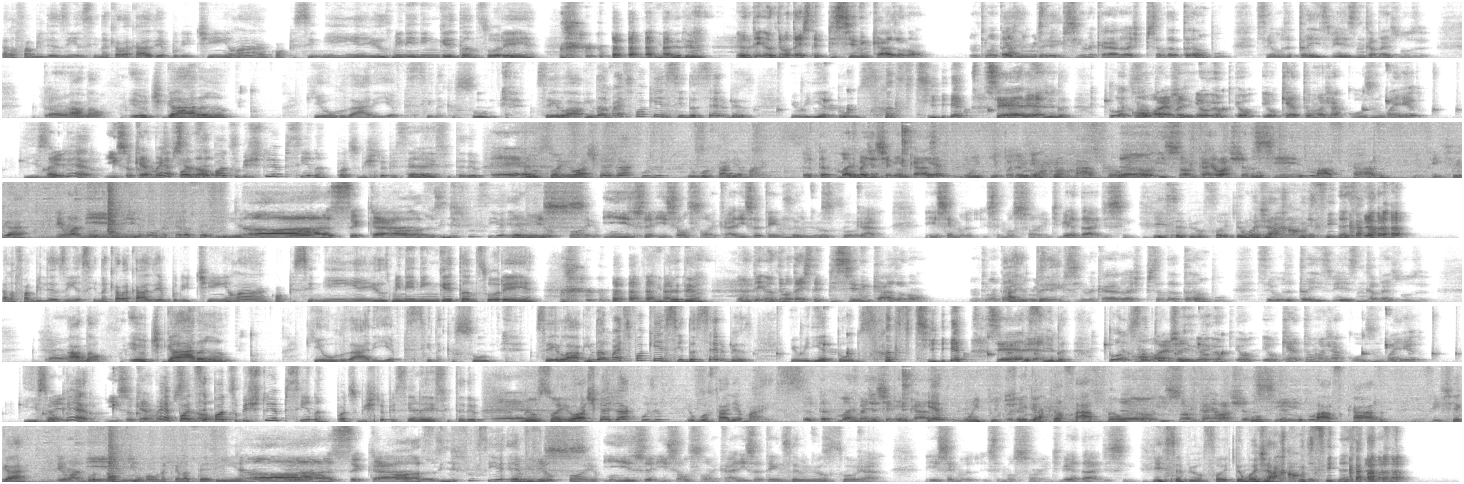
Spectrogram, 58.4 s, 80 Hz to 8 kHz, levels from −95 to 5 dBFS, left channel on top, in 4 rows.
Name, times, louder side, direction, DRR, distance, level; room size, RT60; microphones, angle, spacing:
voice 1, 0.0-5.6 6.5-7.4 10.0-10.6 15.3-15.6 15.9-16.9 17.7-19.6 20.0-24.7 25.0-25.2 25.7-26.1 26.4-26.7 29.4-30.1 30.8-37.2 38.1-40.5 41.7-43.0 43.6-44.1 44.7-46.3 46.6-46.9 47.7-49.8 51.5-52.5 55.3-57.0 57.5-57.8, right 2 dB, 30° right, 0.4 m, -32 dB
voice 2, 5.6-7.0 7.3-9.2 9.7-14.2 14.5-14.7 15.0-15.5 19.3-19.8 20.6-20.7 22.8-23.0 24.4-25.1 25.7-28.8 29.6-31.3 33.2-33.5 34.1-34.7 37.2-38.6 39.2-39.6 40.4-42.2 43.4-43.6 44.3-45.2 46.1-48.5 48.8-55.4 56.0-57.8, left 3 dB, 70° left, 1.0 m, -34 dB
sound 1, 15.7-21.2, right 3 dB, 15° right, 0.9 m, -50 dB
sound 2, 21.9-31.5, right 5 dB, 55° right, 0.8 m, -42 dB
sound 3, 34.3-46.1, left 3 dB, 40° left, 0.5 m, -42 dB
2.8 x 2.2 x 2.2 m
head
